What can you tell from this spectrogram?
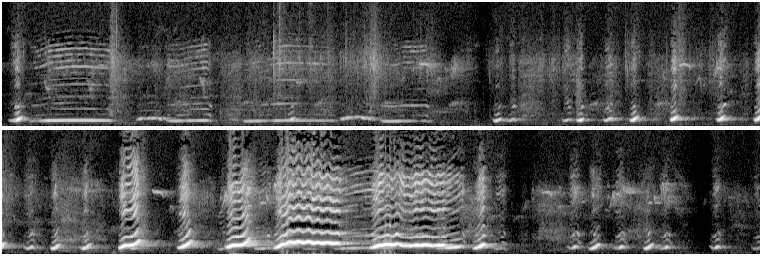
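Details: Lar gibbon calling: soft level hoots at first, then an accelerating series of short upward-sweeping notes that build into loud, wavering, trilled cries before fading back to quiet hoots.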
